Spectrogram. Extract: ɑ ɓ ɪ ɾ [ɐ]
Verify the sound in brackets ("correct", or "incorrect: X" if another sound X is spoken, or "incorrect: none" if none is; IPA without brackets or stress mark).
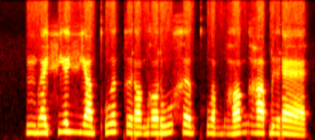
incorrect: æ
